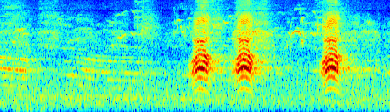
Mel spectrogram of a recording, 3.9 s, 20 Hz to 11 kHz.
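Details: Grey butcherbird (Cracticus torquatus) in Kenmore, Brisbane, Queensland, Australia, 9 December 2015, giving three harsh, rasping notes, two close together then one after a short gap, over a faint steady hum.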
